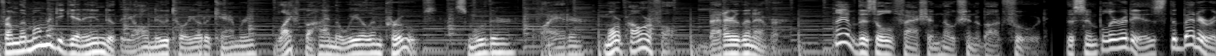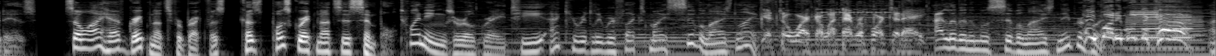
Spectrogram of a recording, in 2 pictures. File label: Commercial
